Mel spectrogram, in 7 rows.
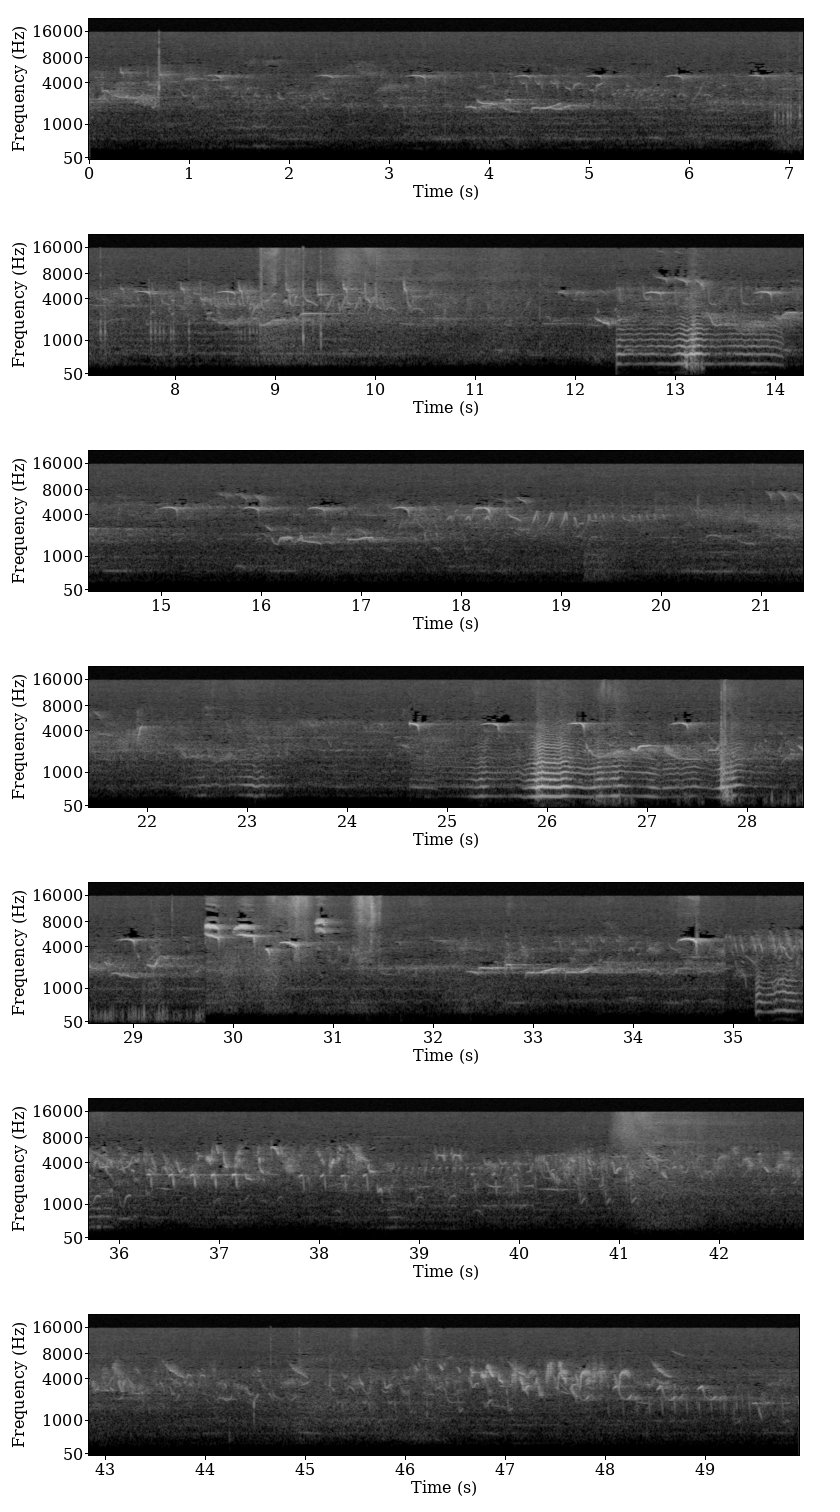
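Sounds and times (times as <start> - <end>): small birds chirping: 0.0 - 49.9
flying insect buzzing: 12.4 - 14.1, 24.8 - 28.2.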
